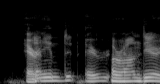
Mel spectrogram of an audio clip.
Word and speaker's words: Arondir: I always pronounce his name wrong. Is it Arondir? Arondir, yeah.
